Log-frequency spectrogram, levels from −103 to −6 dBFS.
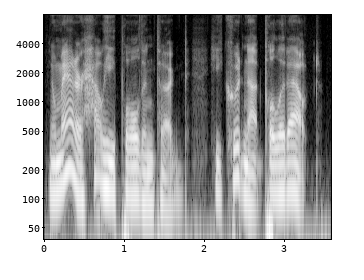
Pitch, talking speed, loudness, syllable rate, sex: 115 Hz, 215 wpm, -17 LUFS, 5.3 syllables/s, male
